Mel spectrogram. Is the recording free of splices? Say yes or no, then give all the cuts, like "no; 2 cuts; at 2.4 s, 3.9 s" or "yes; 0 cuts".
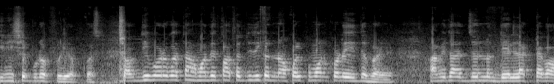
no; 1 cut; at 1.2 s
